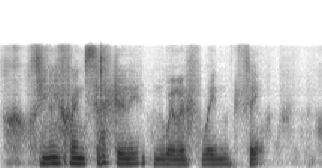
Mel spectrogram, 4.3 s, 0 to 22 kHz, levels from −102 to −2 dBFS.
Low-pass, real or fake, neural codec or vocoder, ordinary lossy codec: 7.2 kHz; fake; codec, 16 kHz, 0.5 kbps, FreqCodec, larger model; Opus, 64 kbps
